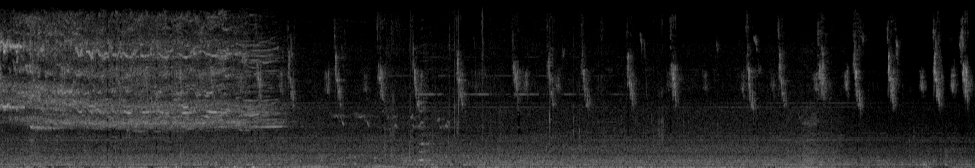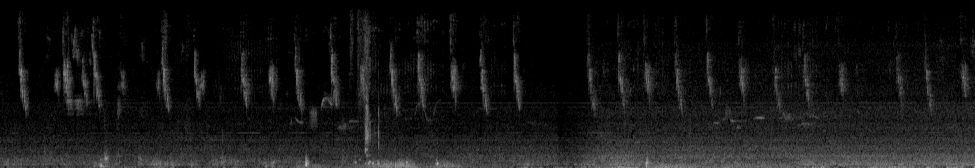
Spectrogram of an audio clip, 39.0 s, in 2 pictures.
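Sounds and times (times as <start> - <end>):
high squeal: 0.0 - 6.0
steady low rumble: 4.6 - 39.0
small birds chirping: 5.1 - 30.0.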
